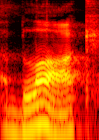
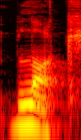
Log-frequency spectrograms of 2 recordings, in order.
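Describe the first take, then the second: First: "block" with an open American ah vowel; "block" said like "blahk"; imitating her vowel. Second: "block" with rounded lips and a short British o; "block" said like "blok"; British lot vowel. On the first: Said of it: "She says". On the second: Shown as a demonstration. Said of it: "she should sound like".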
